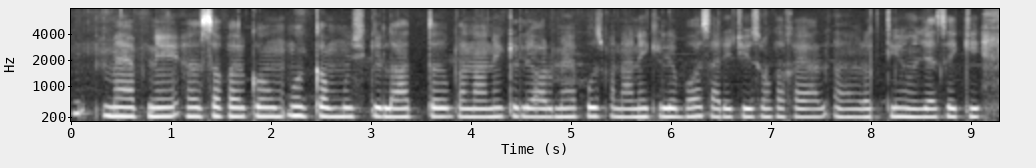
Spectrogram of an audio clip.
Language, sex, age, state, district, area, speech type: Urdu, female, 18-30, Bihar, Supaul, rural, spontaneous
